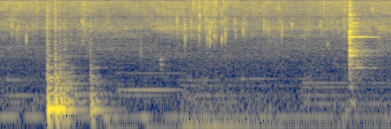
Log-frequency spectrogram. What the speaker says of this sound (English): everyday skillet that I'm using, that I'm cleaning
